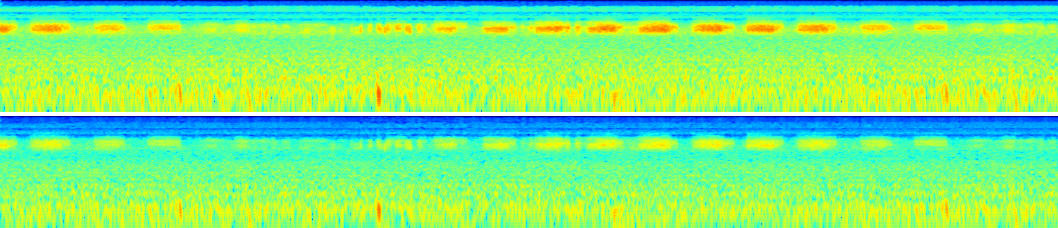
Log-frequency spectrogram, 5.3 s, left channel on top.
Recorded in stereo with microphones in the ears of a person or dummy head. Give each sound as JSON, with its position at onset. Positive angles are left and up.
{"t": 0.0, "sound": "an insect", "side_deg": 15}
